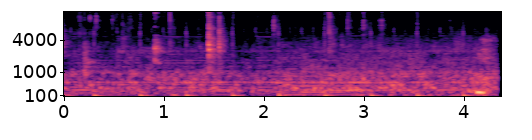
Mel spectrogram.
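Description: Boiling water is poured from a pot into a deep bowl on a kitchen counter, a close splashing, gurgling stream with clinks and drips, heard alone.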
